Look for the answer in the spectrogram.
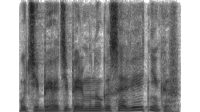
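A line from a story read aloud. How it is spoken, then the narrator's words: Gentle reminder. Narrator (Russian): мягко напомнил Теппик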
